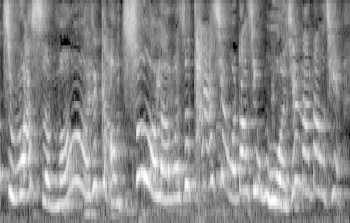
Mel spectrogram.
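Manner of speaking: loud, high, incredulous outburst; retold outraged objection, pitched high; indignant protest. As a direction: protest to God as if utterly wronged.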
